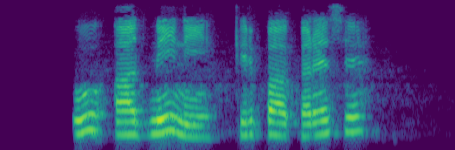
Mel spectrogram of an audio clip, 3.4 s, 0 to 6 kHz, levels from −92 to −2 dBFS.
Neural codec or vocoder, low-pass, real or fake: none; 5.4 kHz; real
